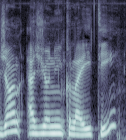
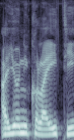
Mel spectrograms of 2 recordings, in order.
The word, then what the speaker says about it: Agionicolaitis: Ben, c'est John Agionicolaiti. Ah, T, il n'y a pas de T, S, le T. on le prononce pas souvent, le S. est muet. Le S est muet. muet. Ah, c'est bon à savoir. Agionicolaiti, c'est vraiment la prononciation.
